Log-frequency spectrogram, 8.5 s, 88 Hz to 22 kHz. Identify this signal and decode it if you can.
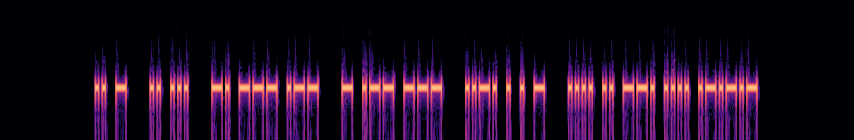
Morse code, heard as a keyed tone, about 36 wpm, 700 Hz. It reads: IT IS NOW TWO FEET HIGH.
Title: Sentences from Top 1000 Words - Review Part 1 - 35wpm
